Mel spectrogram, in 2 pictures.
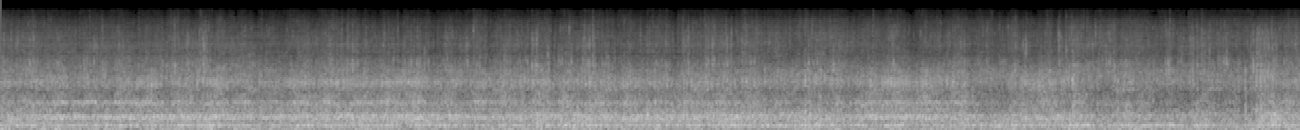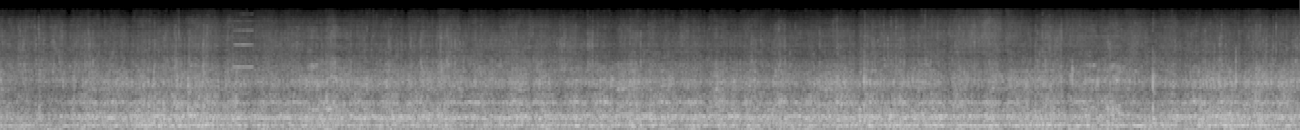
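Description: Mountain bike rolling along a dirt farm track: steady tyre and riding noise with a constant low drone, unbroken throughout.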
